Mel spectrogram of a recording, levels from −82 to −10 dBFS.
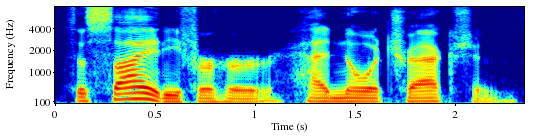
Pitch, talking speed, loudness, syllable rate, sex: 105 Hz, 155 wpm, -18 LUFS, 4.6 syllables/s, male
